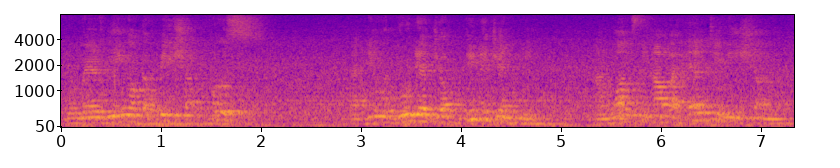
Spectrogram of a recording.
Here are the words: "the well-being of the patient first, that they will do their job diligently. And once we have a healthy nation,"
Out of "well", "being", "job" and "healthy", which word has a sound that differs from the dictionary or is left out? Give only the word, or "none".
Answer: healthy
